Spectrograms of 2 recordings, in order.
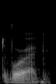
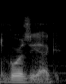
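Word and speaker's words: Dvořák: musician is divor Dvorak it's pronounced dvor or divorc I think it's just pronounced Dvorak I think I heard Somebody pronouncing it dorc here we go Mike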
